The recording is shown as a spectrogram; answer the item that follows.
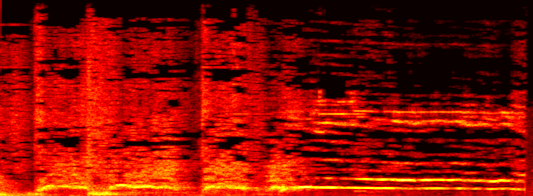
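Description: Loud cries: several short wavering calls, then one long held call of about two seconds that sinks slightly in pitch and stops just before the end.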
